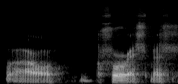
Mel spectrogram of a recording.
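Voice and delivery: a light sneering Grinch voice; a soft mock-grumpy Grinch; Grinch impression. Author doing the Grinch for live viewers who asked. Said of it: "Jim Carrey Grinch impersonation".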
